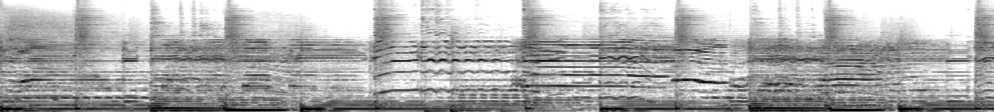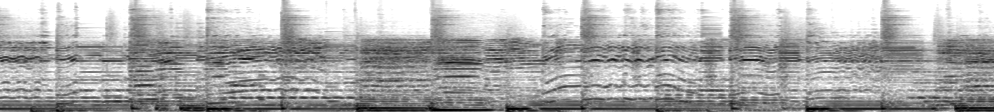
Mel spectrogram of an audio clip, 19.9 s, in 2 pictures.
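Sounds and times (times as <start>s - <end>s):
blues music at 80 bpm: 0.0s - 19.8s.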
